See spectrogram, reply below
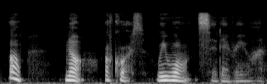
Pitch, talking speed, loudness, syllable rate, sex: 175 Hz, 180 wpm, -18 LUFS, 7.1 syllables/s, female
